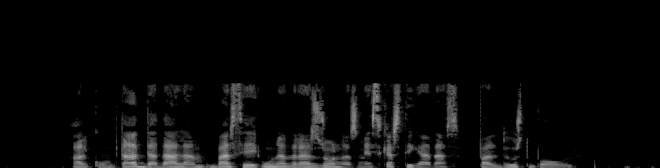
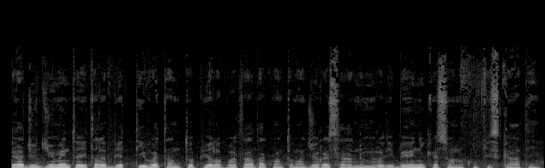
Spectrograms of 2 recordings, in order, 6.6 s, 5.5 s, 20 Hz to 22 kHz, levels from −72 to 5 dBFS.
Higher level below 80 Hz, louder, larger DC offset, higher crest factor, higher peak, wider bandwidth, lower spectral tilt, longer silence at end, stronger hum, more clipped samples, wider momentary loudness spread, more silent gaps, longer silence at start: second, -84 dBFS vs -58 dBFS; second, -30 LUFS vs -27 LUFS; neither; first, 22 dB vs 16 dB; about the same, -10 dBFS vs -12 dBFS; second, 11.5 kHz vs 16 kHz; second, -2 dB/octave vs -7 dB/octave; first, 0.3 s vs 0 s; neither; neither; about the same, 10 LU vs 8 LU; neither; first, 0.75 s vs 0.1 s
